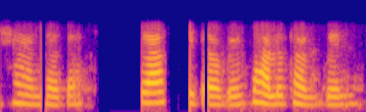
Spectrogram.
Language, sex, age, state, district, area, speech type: Bengali, female, 45-60, West Bengal, Paschim Bardhaman, urban, conversation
